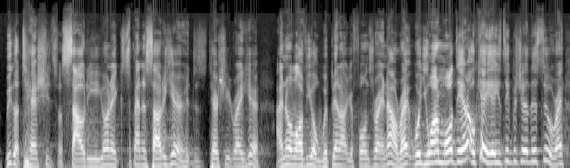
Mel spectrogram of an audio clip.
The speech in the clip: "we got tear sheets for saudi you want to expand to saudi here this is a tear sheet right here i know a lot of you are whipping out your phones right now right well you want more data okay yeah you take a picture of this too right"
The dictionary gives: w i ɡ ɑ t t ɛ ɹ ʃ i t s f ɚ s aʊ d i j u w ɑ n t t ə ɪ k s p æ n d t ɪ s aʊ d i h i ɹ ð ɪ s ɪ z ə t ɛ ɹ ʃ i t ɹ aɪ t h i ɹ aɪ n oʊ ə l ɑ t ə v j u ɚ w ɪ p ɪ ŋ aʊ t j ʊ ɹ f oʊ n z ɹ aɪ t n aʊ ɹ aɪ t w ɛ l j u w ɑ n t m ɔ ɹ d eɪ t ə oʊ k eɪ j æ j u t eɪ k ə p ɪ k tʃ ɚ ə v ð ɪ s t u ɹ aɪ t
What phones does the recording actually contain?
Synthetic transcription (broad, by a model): w i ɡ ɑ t t ɛ ɹ ʃ i t s f ɚ s aʊ d i j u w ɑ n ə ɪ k s p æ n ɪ s aʊ d i h i ɹ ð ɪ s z t ɛ ɹ ʃ i t ɹ aɪ t h i ɹ aɪ n oʊ ə l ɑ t ə v j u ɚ w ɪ p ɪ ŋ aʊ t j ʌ ɹ f oʊ n z ɹ aɪ t n aʊ ɹ aɪ t w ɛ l j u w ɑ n m ɔ ɹ d eɪ t ə oʊ k eɪ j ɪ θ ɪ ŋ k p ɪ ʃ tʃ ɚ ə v ð ɪ s t u ɹ aɪ t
